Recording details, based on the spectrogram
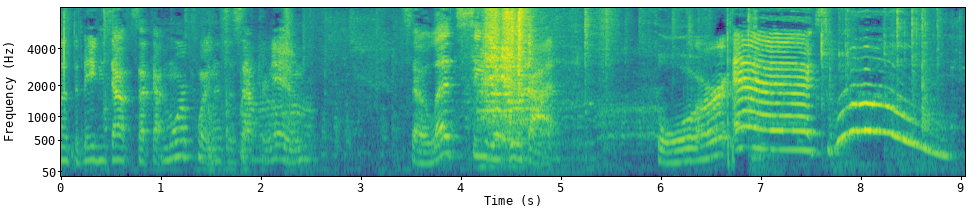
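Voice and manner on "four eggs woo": high, loud whoop of delight; thrilled at finding eggs; excited cheer. Real, not acted. Cheering at the four eggs she found, high and loud.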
